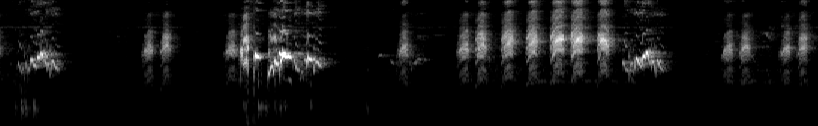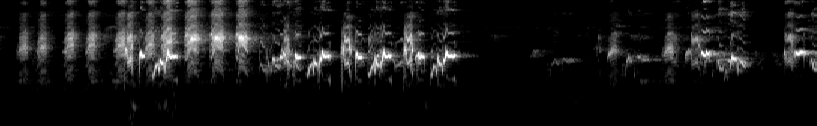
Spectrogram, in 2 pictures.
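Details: Sooty-headed bulbul song from a tense singing contest, used to lure birds for trapping: long rapid runs of bright chirps broken by warbled, slurred phrases and short pauses.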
